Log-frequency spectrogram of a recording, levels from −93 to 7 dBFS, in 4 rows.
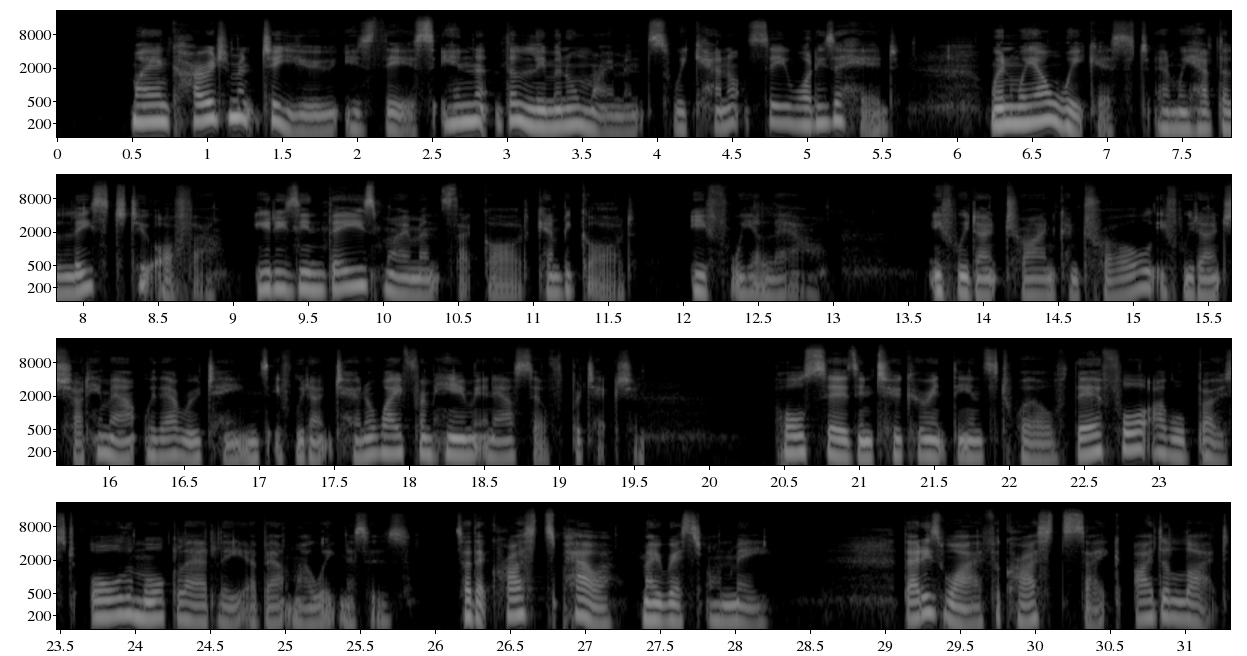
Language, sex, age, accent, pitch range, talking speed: English, female, 30-49, Australian, 155-195 Hz, 190 wpm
